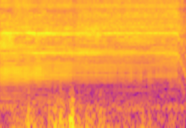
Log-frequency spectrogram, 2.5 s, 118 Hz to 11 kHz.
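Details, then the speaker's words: Shear Cordless 12V lithium-ion sheep/cattle clipper after a motor replacement and a corrected switch activator: a smooth, steady high-pitched whir with the cutter head chattering evenly, then a clean spin-down; running as it should. "going as it should now."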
